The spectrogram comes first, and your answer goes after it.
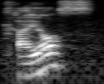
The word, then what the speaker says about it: Kaos: It's called Chaos.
